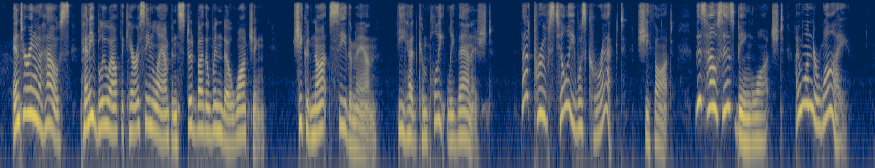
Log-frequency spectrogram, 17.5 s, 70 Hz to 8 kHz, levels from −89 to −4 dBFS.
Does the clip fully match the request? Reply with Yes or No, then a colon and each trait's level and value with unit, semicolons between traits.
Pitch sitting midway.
No: high, 215 Hz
